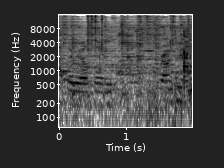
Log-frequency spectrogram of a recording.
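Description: People's voices calling out and chatting over background music, with a short sharp click near the end.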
